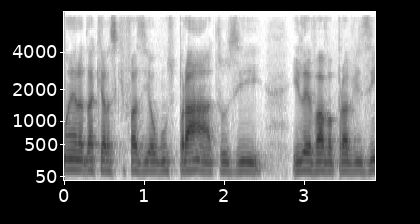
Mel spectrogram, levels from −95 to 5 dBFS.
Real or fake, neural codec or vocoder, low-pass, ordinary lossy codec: real; none; 7.2 kHz; none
